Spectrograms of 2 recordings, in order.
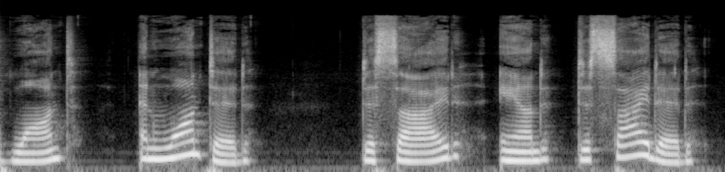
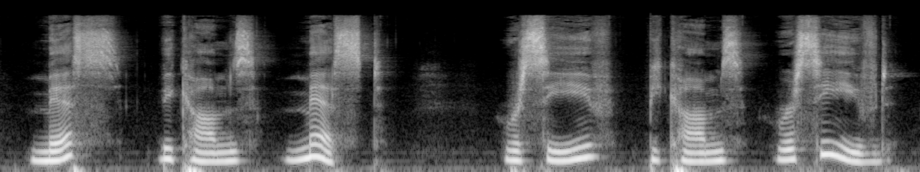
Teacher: The ed ending only adds an extra syllable when after a verb ending with t or d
